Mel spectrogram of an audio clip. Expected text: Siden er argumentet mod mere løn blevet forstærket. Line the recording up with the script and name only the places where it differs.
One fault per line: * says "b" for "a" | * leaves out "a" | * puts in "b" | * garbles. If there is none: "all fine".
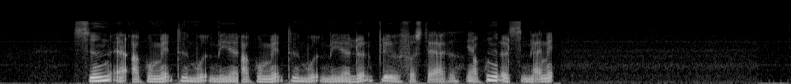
* puts in "argumentet mod mere"
* garbles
